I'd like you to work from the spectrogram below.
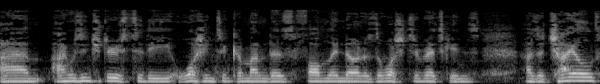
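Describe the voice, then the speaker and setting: At a moderate pace, a man speaks in a monotone, flat intonation amid noticeable background noise. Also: fairly high pitch for a man. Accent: British. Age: 30s. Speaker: NFL fan. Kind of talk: self-recorded fan testimony.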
